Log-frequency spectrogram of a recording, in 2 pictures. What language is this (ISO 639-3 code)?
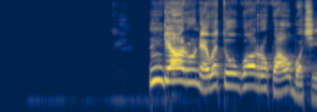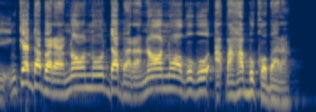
ibo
